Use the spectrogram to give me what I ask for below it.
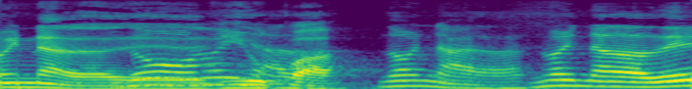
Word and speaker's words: Dupin: Con el personaje que yo llamo el personaje de Poe, que es el investigador, yo lo llamo Dupont, pero me acabo de enterar que no es así. No, es Dupin.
